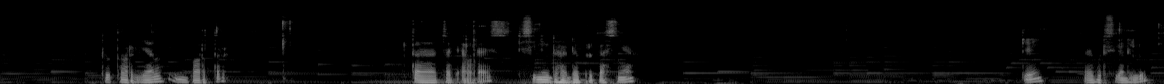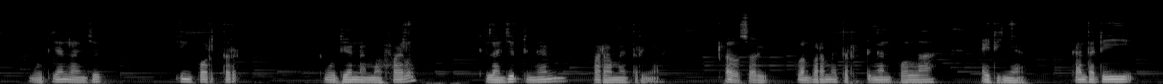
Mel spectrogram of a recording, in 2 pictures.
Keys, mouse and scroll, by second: 2.1 click, 2.9 Return, 3.9-4.8 typing, 6.5-7.5 drag, 10.8 ctrl+l, 12.2-13.8 typing, 15.8 Tab, 17.3-18.9 typing.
